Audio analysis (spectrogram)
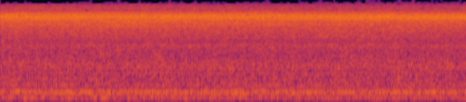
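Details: Japanese honey bees fanning continuously on a hot day: a steady, even hum with a low drone and its overtone, over a bright, constant hiss.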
